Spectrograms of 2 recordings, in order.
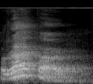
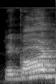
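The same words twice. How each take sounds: First: The stress is on the first syllable. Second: The stress is on the second syllable. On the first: The speaker calls it right. "रेक" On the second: The speaker calls it wrong. "Record नहीं"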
